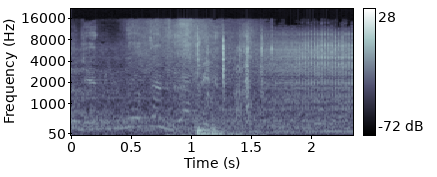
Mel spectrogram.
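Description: A wooden door thumps as it is pushed open.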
